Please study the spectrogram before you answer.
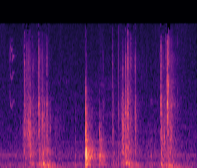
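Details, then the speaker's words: Window after lubricating hardware and hinges with hybrid silicone grease: soft latch clicks and dull thuds as it opens, the former terrible squeak gone. "открываем окно и как видите ужасный скрип устранился и все это благодаря силиконовой смазке июне с"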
